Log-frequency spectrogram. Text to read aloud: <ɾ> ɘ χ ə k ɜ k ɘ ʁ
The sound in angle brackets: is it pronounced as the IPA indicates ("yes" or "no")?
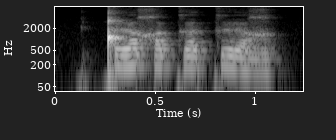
no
